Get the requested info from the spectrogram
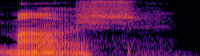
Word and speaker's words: mosh: So it was called MASH, but they pronounced it MOSH.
